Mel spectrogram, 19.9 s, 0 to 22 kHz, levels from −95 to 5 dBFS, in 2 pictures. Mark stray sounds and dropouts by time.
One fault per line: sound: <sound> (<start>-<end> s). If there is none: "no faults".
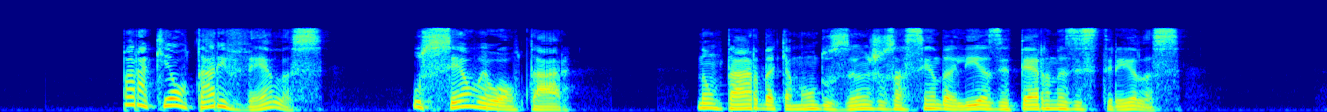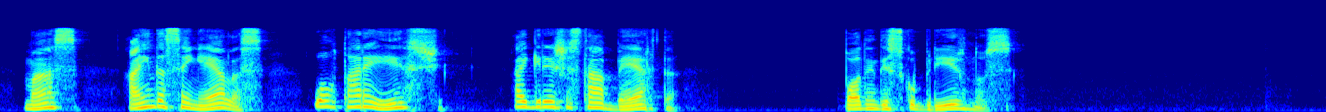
no faults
